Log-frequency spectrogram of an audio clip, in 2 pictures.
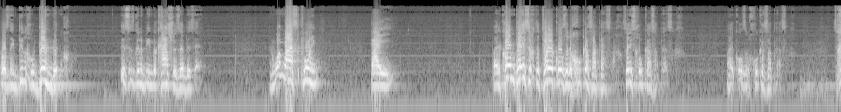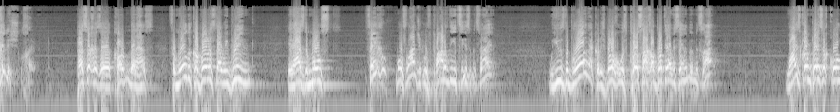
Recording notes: Shiur recorded in Yeshivas Ohr Reuven, Monsey NY.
